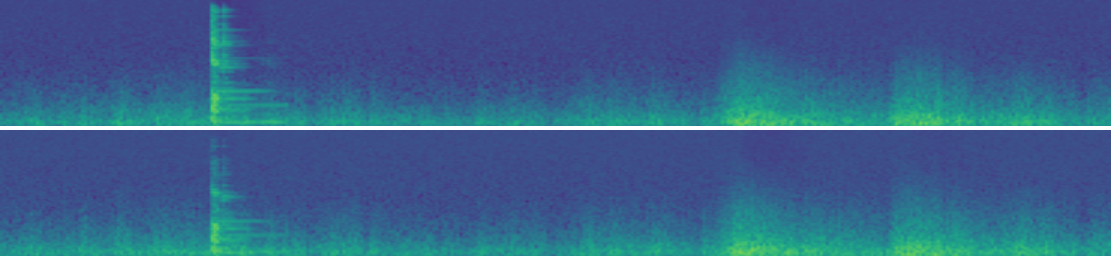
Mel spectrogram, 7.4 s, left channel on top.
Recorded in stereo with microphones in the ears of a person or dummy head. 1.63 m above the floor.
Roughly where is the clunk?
Left.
